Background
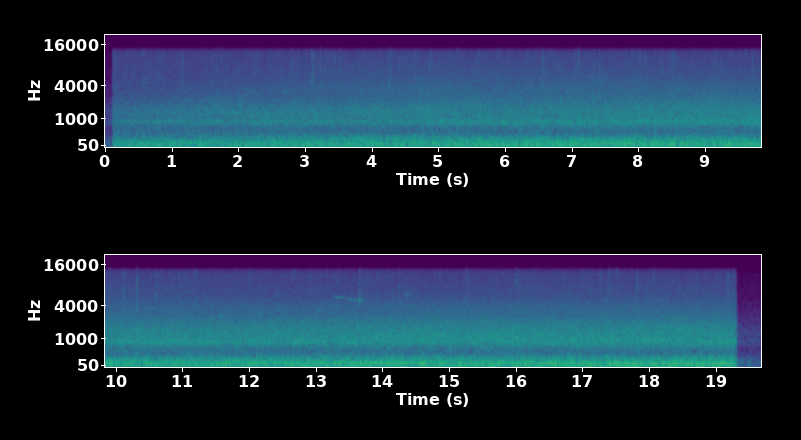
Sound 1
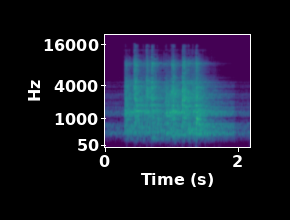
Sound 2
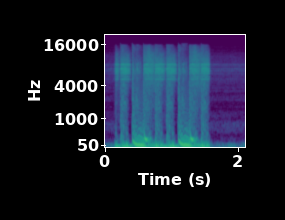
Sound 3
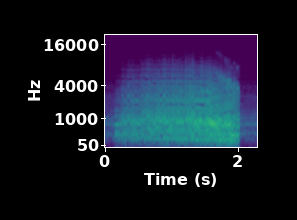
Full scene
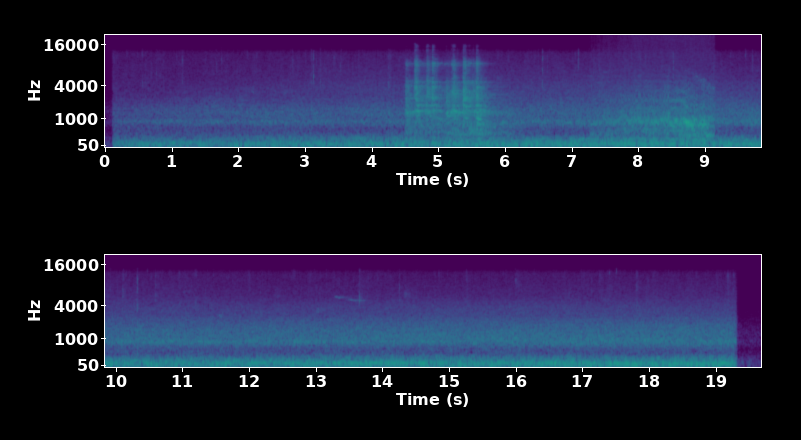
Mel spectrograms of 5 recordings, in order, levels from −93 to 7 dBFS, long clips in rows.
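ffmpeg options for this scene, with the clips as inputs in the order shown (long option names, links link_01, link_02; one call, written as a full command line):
ffmpeg -i bed.wav -i cue0.wav -i cue1.wav -i cue2.wav -filter_complex "[0:a]volume=-13.5dB[link_01];[3:a]acrusher=bits=8:dc=4:mix=0:aa=0.000001[link_02];[1:a]atrim=end=2.17,asetpts=PTS-STARTPTS,volume=-10dB,afade=type=in:duration=0.004:curve=hsin,afade=type=out:start_time=2.166:duration=0.004:curve=hsin,adelay=185661S[link_03];[link_02]atrim=end=2.28,asetpts=PTS-STARTPTS,volume=-13dB,afade=type=in:duration=0.004:curve=hsin,afade=type=out:start_time=2.276:duration=0.004:curve=hsin,adelay=7130[link_04];[link_01][link_03][link_04]amix=inputs=3:normalize=0" out.wav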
